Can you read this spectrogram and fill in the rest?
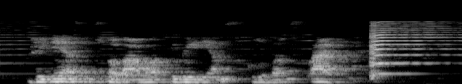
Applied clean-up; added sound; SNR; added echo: classical method WPE with log-MMSE.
